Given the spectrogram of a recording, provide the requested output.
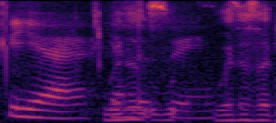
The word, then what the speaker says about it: Yandahswings: But everybody knows you as Yandahswings. Yeah, Yandahswings.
